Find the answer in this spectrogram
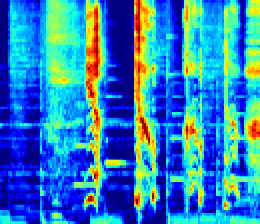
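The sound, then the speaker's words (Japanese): Someone coughing and choking on cigarette smoke: several harsh, voiced coughing bursts in quick succession, separated by short gasping pauses. “それでむせてんじゃ吸えないよ。”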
